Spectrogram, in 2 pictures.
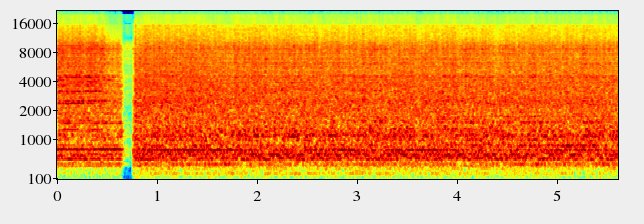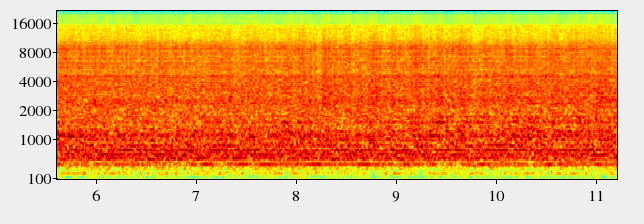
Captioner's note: yelling earrape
